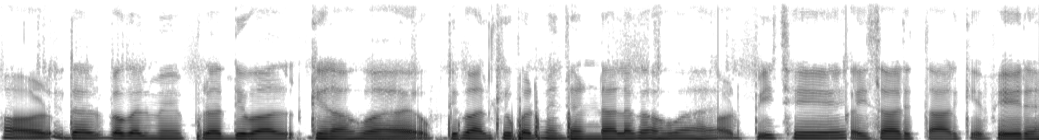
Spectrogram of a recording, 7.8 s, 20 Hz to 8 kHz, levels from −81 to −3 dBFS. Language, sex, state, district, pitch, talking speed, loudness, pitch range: Hindi, male, Bihar, Gaya, 140 Hz, 190 wpm, -15 LUFS, 130-150 Hz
